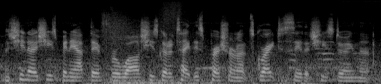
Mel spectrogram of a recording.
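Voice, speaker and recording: A woman's voice: fairly low pitch, fairly even intonation, rapid-fire, music in the background. A woman from Queensland with an Australian accent giving informal, explanatory live cricket analysis. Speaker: expert analyst cricket commentator. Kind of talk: live sports analysis, conversational. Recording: noisy outdoor ground, traffic ambience.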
